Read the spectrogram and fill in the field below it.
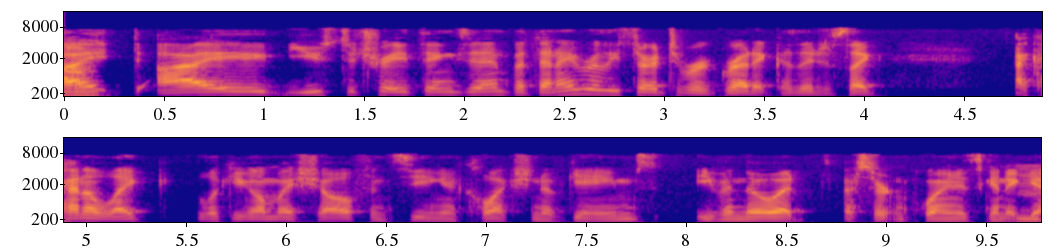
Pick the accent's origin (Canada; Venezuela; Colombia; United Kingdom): Canada; I'm from Canada.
